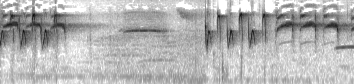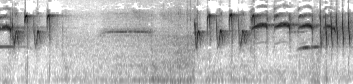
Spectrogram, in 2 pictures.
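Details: Bar-winged prinia sings loudly in the harsh 'nembak kasar' manner meant to provoke other prinias. Dense high chattering volleys, thin level whistles between them, and an accelerating buzzy trill at the end.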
